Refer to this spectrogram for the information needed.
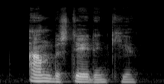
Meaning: diminutive of aanbesteding
- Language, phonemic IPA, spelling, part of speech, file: Dutch, /ˈambəˌstediŋkjə/, aanbestedinkje, noun, Nl-aanbestedinkje.ogg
